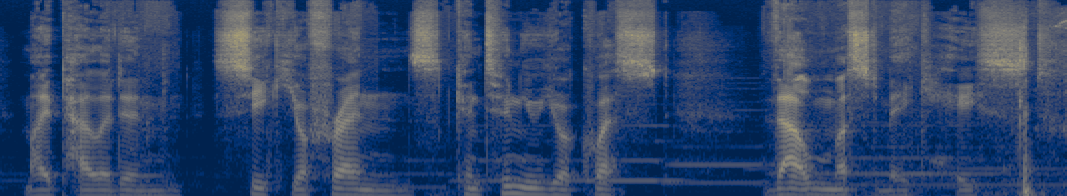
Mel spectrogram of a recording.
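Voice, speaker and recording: A man's put-on character voice, fairly low in pitch and very slow in pace, over faint music in the background. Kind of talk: archaic, formal.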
